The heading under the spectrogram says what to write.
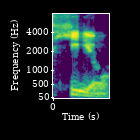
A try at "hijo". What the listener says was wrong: You don't say the H.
